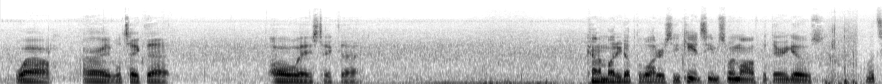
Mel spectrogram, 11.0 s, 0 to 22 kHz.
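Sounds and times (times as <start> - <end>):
creek water sloshing: 0.0 - 10.9
wind rumble on microphone: 5.8 - 7.6, 9.5 - 11.0.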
